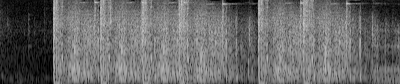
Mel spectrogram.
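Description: Rapid bursts of gunfire from shooting in Fortnite, loud and close, with sharp repeated shots in a quick rhythm over about two and a half seconds after a brief quiet start.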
